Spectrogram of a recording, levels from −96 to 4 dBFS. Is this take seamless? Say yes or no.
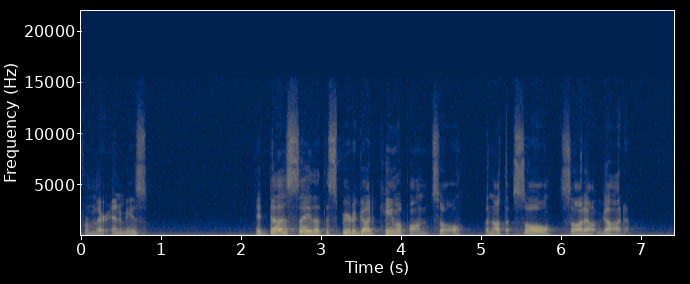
yes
